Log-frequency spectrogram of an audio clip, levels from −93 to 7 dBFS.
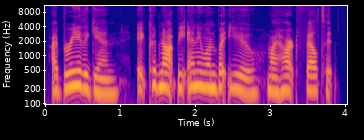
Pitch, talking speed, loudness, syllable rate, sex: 200 Hz, 210 wpm, -20 LUFS, 5.2 syllables/s, female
